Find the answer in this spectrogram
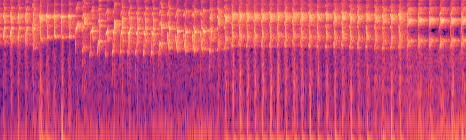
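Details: Gacor fighter lovebird in a sustained long trill (ngekek panjang), used to draw other lovebirds into song: high, rapid, chattering pulses, wavering in pitch early on, then steady and unbroken for seven seconds.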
